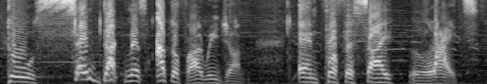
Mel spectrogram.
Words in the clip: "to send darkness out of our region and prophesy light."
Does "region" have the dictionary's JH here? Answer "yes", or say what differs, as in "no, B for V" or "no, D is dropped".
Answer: yes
